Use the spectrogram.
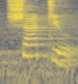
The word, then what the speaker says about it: chateau: Okay, CHATEAU, chateu, CHEF, chef, BROCHURE, brochure. Okay, here CH is pronounced as sh.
